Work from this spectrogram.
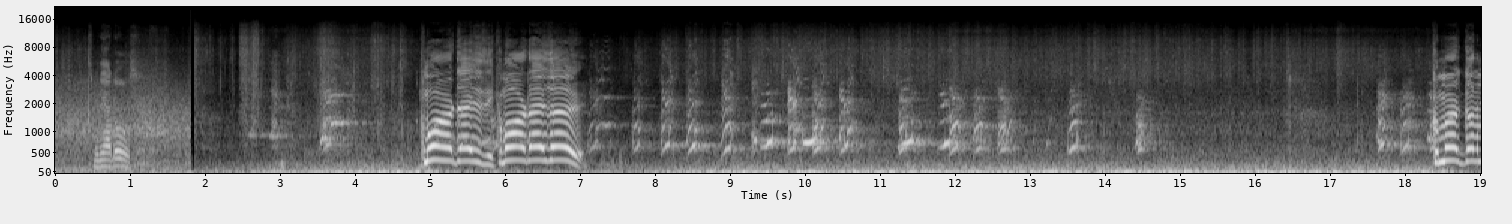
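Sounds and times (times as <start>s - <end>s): dogs yipping and whining: 2.7s - 4.2s, 7.1s - 14.7s.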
